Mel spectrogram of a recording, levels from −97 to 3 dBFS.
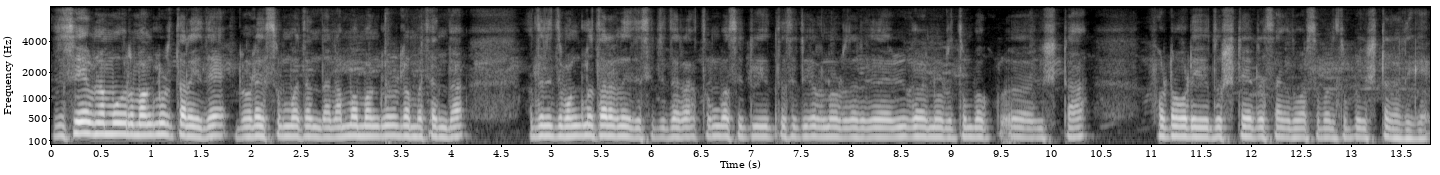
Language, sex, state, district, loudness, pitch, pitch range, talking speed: Kannada, male, Karnataka, Dakshina Kannada, -18 LUFS, 160 Hz, 155-170 Hz, 110 wpm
